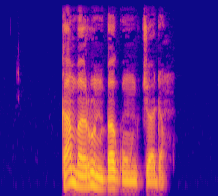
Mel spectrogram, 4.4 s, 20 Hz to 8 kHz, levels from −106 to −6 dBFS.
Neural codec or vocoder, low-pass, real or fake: none; 7.2 kHz; real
